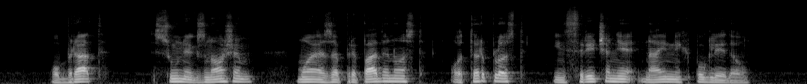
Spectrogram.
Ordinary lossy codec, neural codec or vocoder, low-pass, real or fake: none; none; 19.8 kHz; real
